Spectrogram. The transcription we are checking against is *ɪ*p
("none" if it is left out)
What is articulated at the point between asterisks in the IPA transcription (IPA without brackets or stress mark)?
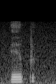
ɪ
